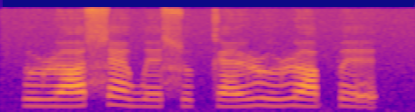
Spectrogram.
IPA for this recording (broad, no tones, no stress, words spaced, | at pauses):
ɵɭa ɬæwɛɬɵkæ ɭɵ ɭa pɛ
